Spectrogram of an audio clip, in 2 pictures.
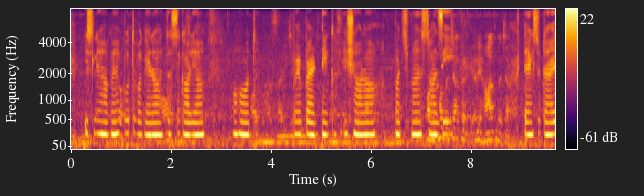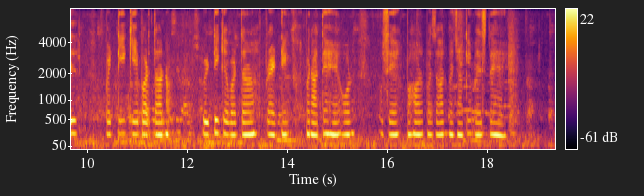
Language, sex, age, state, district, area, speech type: Urdu, female, 18-30, Uttar Pradesh, Gautam Buddha Nagar, rural, spontaneous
